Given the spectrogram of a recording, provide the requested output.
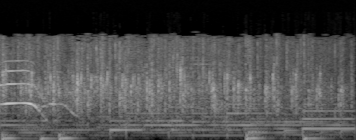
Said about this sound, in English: Yeah, let's give them another clap.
